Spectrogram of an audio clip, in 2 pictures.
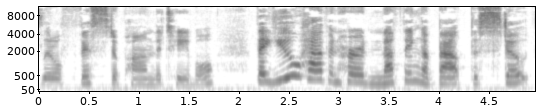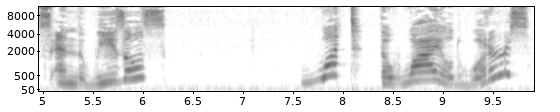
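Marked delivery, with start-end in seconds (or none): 2.2-6.2 loud, higher astonished question; incredulous shout. A narrator's reading. Rat telling Toad of Stoats and Weasels, shouting incredulously. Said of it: "shouted the Rat". 7.6-9.9 high, loud, rising disbelief; shocked cry. A narrator's reading. Toad hearing of the Wild Wooders, aghast. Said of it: "cried Toad".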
